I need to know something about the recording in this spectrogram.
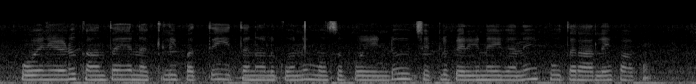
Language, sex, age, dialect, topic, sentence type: Telugu, female, 25-30, Telangana, agriculture, statement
